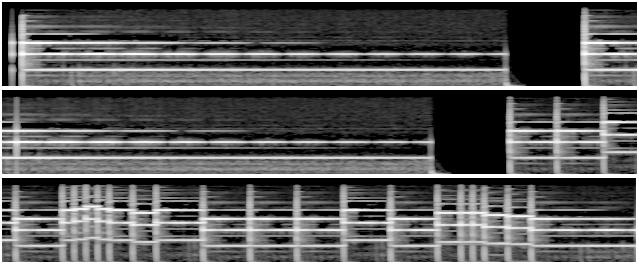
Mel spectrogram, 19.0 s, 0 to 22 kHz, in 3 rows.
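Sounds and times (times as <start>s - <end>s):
bell-like chime: 0.2s - 4.9s, 11.4s - 19.0s.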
